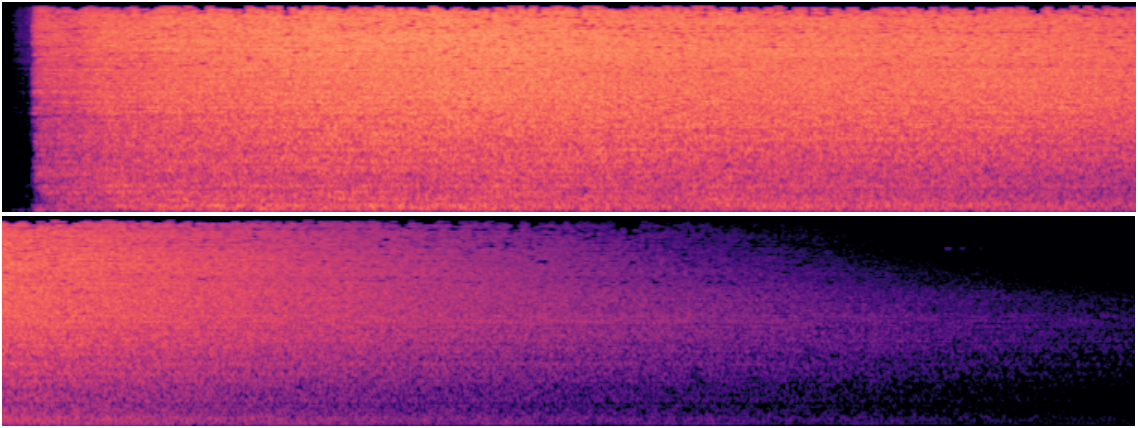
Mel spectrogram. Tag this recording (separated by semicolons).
sfx; sound; fx; effect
